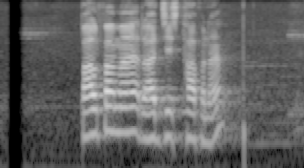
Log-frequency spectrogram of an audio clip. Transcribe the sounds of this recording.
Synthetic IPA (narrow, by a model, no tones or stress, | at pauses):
palpamaɾad͡zjʌst̪ʰapʌna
